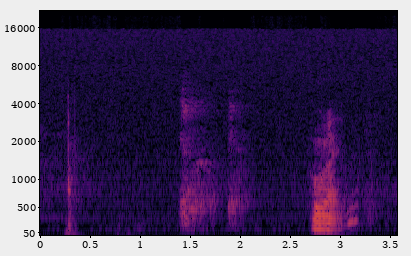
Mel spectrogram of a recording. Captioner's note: coughing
